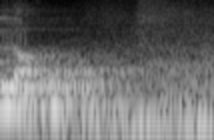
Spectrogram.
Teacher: ऊपर टच होती है और जो हमारी अंदर की जो ध्वनि है वो जीभ के दोनों साइड बाहर निकल जाती है। तो वो एकमात्र वर्ण है वो है आप लोगों का लौ। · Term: पार्श्व वर्ण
